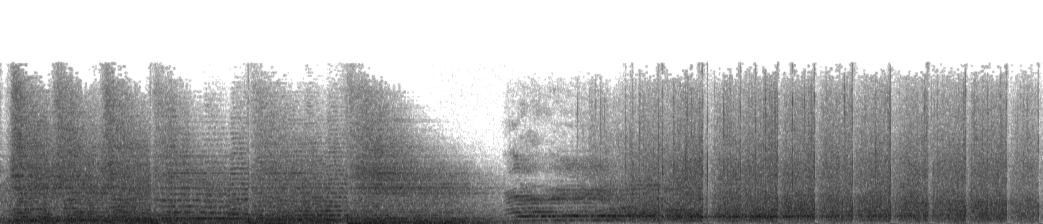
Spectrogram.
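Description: Loud, sustained applause from a large concert audience in Vienna for the Gewandhausorchester after the final chord of Mahler's Fifth Symphony, dense and continuous clapping with a wash of crowd noise and occasional cheers throughout.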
